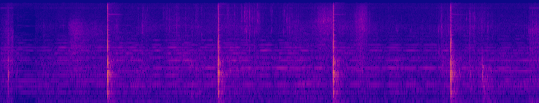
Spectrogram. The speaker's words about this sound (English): It took me quite a while to learn how to break the stones in a way that would produce a crack that had a kind of energy to it. And eventually I found the best way to do it was to hit the stone from behind with a hammer.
